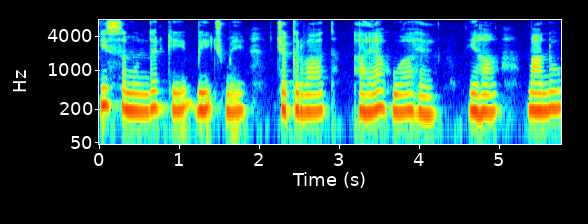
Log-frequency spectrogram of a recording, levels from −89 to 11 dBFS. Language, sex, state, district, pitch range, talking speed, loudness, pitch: Hindi, female, Goa, North and South Goa, 185-205 Hz, 125 wpm, -16 LUFS, 195 Hz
